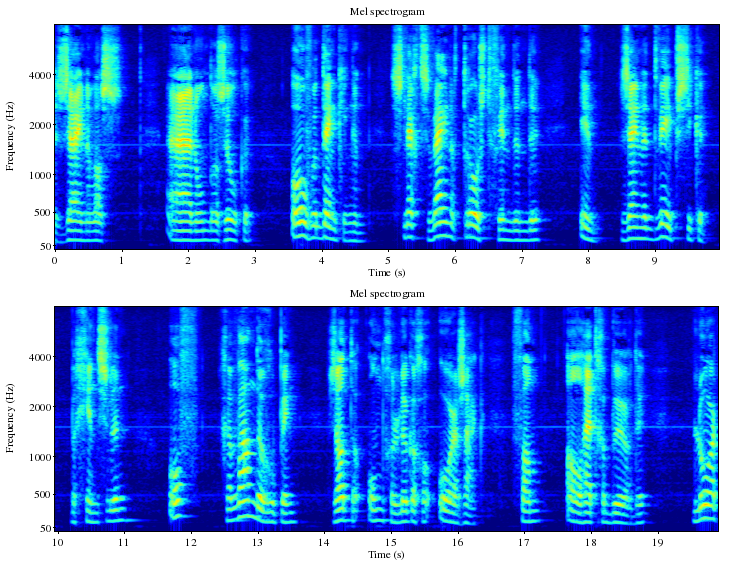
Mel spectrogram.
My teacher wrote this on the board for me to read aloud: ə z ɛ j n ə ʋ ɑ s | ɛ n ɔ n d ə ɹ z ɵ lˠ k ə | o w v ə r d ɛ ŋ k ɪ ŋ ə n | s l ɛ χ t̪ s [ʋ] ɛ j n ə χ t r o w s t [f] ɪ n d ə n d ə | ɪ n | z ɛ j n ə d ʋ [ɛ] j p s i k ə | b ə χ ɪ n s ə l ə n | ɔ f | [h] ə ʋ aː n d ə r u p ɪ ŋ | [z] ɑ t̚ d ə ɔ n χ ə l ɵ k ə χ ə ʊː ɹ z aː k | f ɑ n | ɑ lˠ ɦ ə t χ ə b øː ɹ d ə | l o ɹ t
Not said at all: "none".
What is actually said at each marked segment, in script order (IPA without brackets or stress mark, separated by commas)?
ʋ, f, e, χ, z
